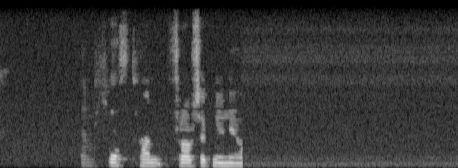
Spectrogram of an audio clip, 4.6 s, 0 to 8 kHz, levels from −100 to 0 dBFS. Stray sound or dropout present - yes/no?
no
